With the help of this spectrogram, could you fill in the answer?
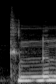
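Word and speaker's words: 듣는: কাল্ল্য সাহেব উমাক গান থিন্নুন গোসল থুত্তা ত ধ্বনির বাচ্চামের উপরে ন আছে এজন্য ত ধ্বনিটা ন উচ্চারণ করতে হবে থুন্নুন গোসল থুত্তা মানে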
